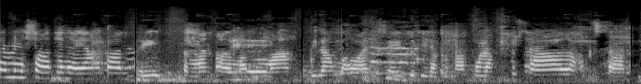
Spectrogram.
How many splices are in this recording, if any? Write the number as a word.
two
